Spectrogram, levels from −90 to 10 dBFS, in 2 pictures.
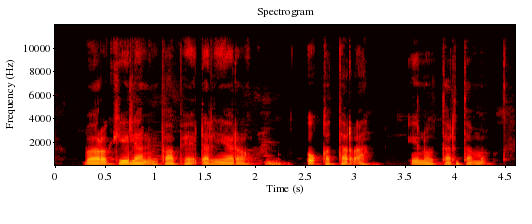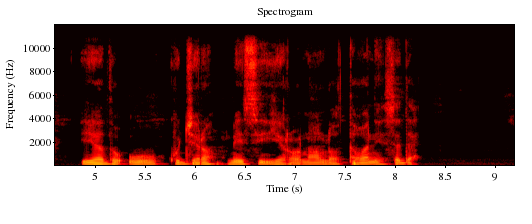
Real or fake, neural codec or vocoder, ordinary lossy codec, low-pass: real; none; none; 10.8 kHz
